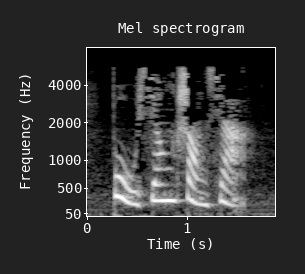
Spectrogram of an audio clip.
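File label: "不相上下", Mandarin Chinese; hsk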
